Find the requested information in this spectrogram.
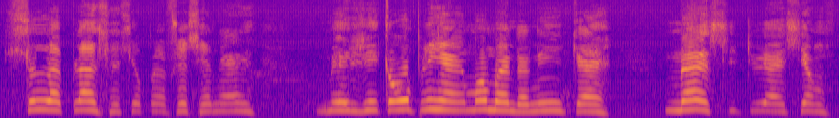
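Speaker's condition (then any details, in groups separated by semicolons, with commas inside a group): Cerebral palsy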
